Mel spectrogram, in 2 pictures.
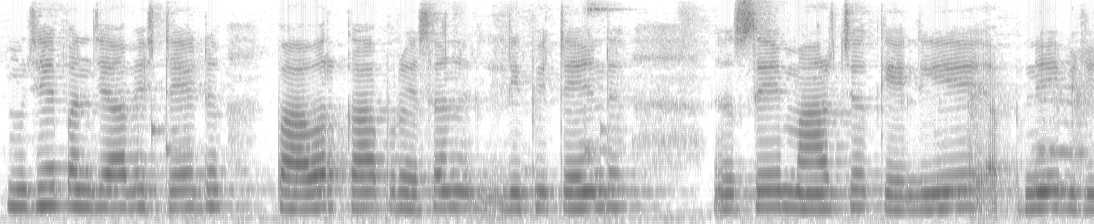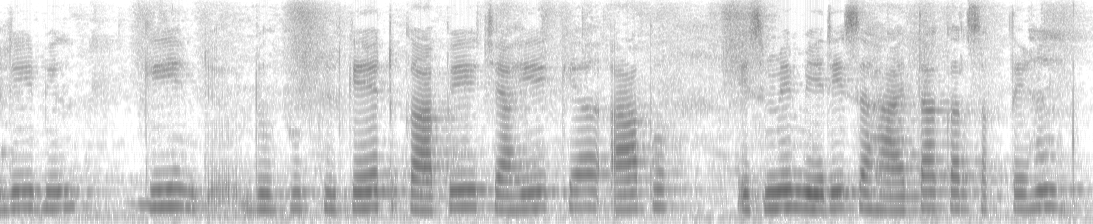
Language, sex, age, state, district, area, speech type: Hindi, female, 60+, Uttar Pradesh, Ayodhya, rural, read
